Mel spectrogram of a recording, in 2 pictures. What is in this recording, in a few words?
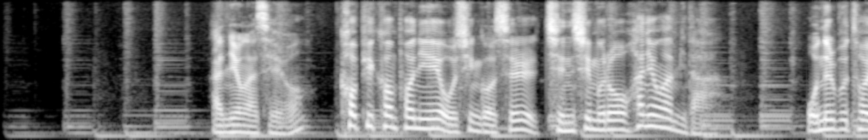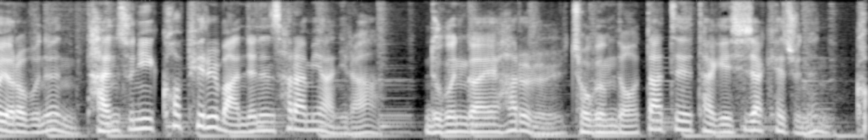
korean e-learning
